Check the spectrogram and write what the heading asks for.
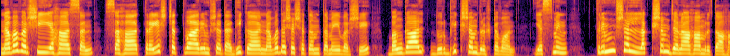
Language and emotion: Sanskrit, neutral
